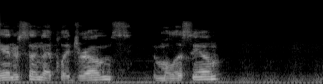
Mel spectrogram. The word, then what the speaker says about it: Mellisium: It's Mellisium.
